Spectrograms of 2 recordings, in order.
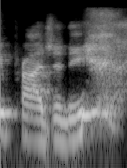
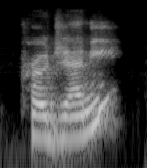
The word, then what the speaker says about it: progeny: I knew I was saying it wrong, but I I was like, I read it and I'd be like, pro pro Jenny pro, and then he said, I was like, oh, the O is extended.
